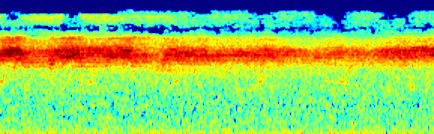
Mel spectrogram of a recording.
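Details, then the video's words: Japanese summer cicadas, males sounding their tymbals, giving a continuous high-pitched shrilling drone that wavers gently in loudness and is strongest near the start. "Japan Summer Cicada Shrilling"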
